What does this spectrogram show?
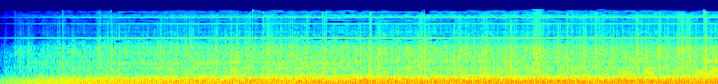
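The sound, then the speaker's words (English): A steady, loud engine drone fills a small airplane cockpit during the go part of a touch-and-go landing, with a deep propeller hum and a constant whirring rush that holds evenly throughout, unbroken. “You'll notice that on the go part of my touch and go, I make a startled sort of noise as a bird almost decided to end its life on my windshield.”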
